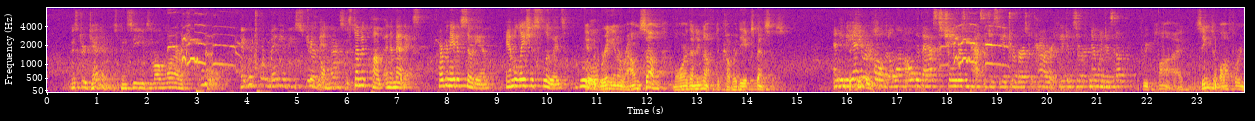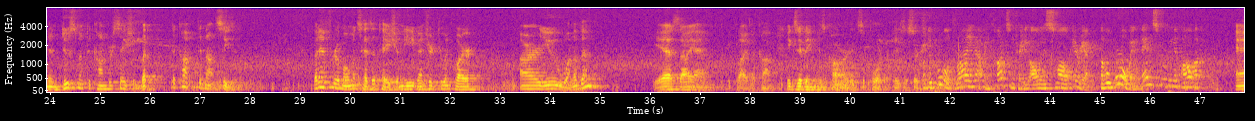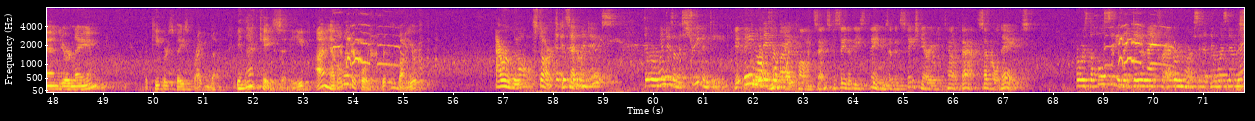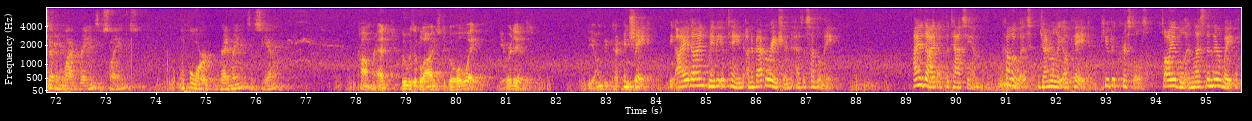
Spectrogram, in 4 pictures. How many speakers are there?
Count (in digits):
4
